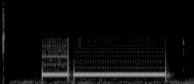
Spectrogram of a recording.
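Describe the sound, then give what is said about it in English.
A telephone being dialed to place a call: a brief click, then a short tone and a longer steady tone at the same pitch, separated by a tiny gap and fairly loud over faint background hiss. “But let's get Renee on the phone.”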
